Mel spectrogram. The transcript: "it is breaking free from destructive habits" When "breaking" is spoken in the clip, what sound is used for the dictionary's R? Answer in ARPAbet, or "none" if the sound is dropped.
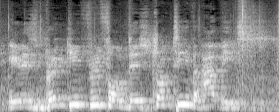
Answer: R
